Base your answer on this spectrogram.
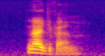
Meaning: forty
- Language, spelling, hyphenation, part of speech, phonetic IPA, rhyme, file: Hungarian, negyven, negy‧ven, numeral, [ˈnɛɟvɛn], -ɛn, Hu-negyven.ogg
